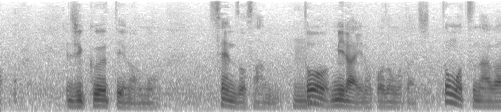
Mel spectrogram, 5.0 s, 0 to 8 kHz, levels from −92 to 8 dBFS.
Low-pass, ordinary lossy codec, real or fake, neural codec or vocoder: none; none; real; none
